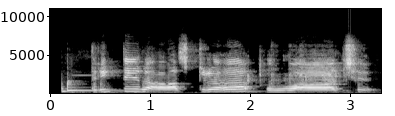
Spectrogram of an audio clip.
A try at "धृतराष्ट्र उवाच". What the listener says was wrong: उवाच नहीं, उवाच, च को पूरा करेंगे।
